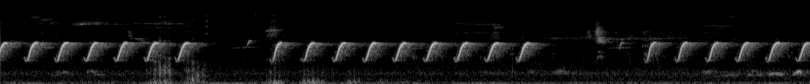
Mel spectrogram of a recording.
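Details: Olive Bushshrike, a southern African 'rainbird' said to call loudly before rain, singing fast runs of bright, rising whistled notes, about three per second, in bursts separated by brief pauses. Faint other birdsong behind.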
